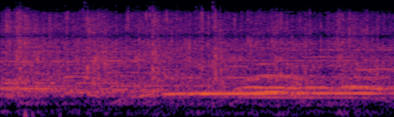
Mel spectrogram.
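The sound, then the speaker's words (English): A church audience claps for newly born-again members returning to their seats, a steady, dense wash of applause with crowd noise beneath. “Give your new brothers and sisters a big hand clap as they go back to their seat.”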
